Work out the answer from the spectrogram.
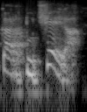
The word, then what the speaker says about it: cartuchera: Tenemos, por ejemplo, aquí la palabra cartuchera. Cartuchera. La fuerza de voz está en la sílaba. Muy bien. Así es. En la sílaba. ¿Sí? ¿Todos coinciden? ¿Sílaba che? ¿Sí? Sí. Cartuché, grave.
